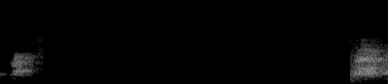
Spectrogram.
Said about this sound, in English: Oh, see, I warned you guys about the dogs. It's happening. Yeah. There's a plumber coming to the house.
